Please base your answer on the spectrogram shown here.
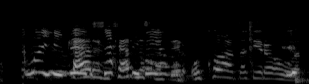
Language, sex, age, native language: Icelandic, male, 12, Icelandic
